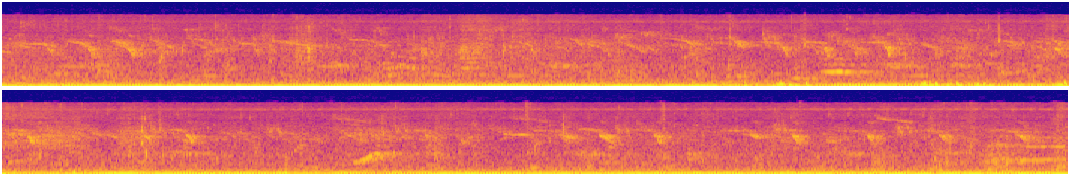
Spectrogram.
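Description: Birds chirping: many short, falling chirps repeating several times a second, over a steady low rumble, with a few soft knocks around the middle.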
